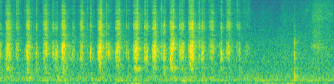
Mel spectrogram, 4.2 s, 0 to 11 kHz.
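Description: A wooden stylus scratches lines into a black-coated scratch-art paper page while the other hand holds the book. About 25 quick, dry, bright scraping strokes come in a steady rhythm for roughly three seconds. Then the scratching stops, leaving faint soft rustle and one light scrape near the end.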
